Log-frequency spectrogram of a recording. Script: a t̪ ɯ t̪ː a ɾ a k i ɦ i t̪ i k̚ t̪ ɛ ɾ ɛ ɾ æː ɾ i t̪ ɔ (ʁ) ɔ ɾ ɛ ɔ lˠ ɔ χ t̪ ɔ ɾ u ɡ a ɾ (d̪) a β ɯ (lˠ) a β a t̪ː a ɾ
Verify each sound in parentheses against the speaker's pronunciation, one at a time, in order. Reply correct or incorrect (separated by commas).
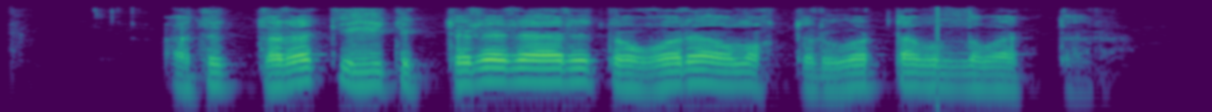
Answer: correct, incorrect, incorrect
